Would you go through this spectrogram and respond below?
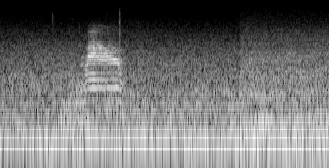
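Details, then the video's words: House cat joining in on its owner's home workout with a single short, bright meow lasting roughly a third of a second, over quiet room hum and soft background noise. "My Cat Helps Me Workout With Meows"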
